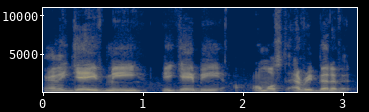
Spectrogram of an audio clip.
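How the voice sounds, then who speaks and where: A man co-hosting a podcast in casual conversation, talking in an animated, emphatic way with casual swearing. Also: mid-range voice, a little fast. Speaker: podcast co-host.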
